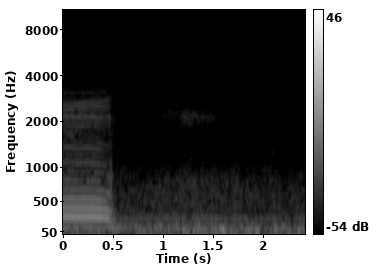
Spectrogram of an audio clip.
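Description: A man's thoughtful hummed "hmm", held on one steady pitch and stopping about half a second in. Faint outdoor quiet follows.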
